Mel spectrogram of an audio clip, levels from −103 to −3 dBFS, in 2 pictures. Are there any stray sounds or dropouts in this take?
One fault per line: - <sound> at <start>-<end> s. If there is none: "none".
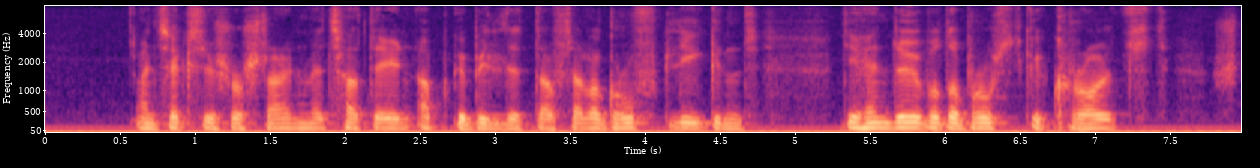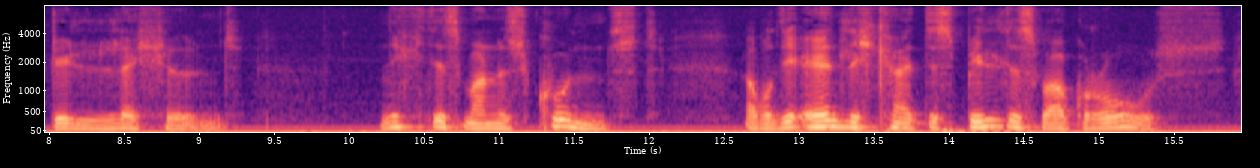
none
